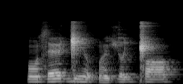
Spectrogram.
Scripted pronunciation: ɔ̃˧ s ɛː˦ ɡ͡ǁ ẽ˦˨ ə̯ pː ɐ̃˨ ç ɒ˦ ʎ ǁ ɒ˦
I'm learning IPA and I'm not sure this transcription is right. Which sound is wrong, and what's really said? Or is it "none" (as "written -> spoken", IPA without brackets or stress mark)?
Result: pː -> p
